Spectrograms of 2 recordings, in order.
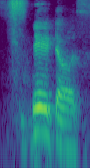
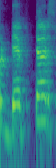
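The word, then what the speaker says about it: debtors: डेटर्स, इसमें भी B silent है, इसको डेप्टर्स मत पढ़ना, डेप्टर्स नहीं होता, डेटर, बी साइलेंट।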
